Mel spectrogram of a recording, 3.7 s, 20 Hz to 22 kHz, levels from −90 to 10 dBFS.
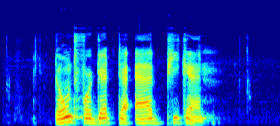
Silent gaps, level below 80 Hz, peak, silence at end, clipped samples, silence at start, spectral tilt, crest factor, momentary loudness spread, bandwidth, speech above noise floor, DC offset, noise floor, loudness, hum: none; -58 dBFS; -2 dBFS; 1 s; under 0.1%; 0.75 s; -6 dB/octave; 18 dB; 8 LU; 7.6 kHz; 43 dB; under 0.1%; -61 dBFS; -18 LUFS; none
